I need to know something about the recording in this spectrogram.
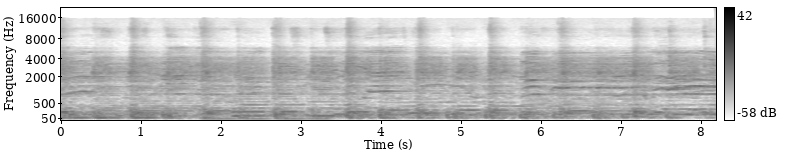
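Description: Live children's rock band playing: electric guitars, bass and drums with a steady beat, and a girl's singing voice coming in more strongly near the end.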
